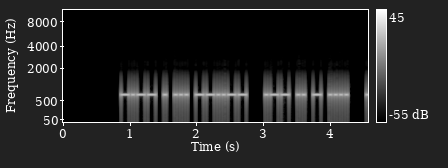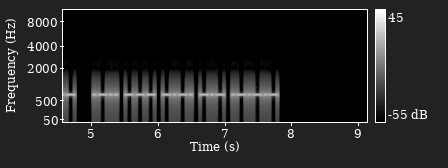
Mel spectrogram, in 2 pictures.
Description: Morse code, heard as a keyed tone, about 30 wpm, 700 Hz. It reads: YES, WITH A LOCK.
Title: Sentences from Top 1300 Words 30wpm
